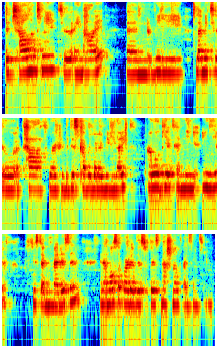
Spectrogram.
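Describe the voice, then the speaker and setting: A young woman, a former student, speaking steadily and calmly in a school promotional video. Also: a little high, moderate pace, soft background music, low-quality recording.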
